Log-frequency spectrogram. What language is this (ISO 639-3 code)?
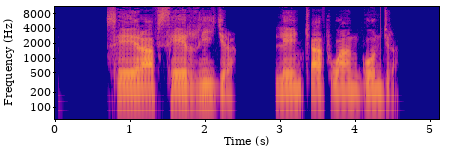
orm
